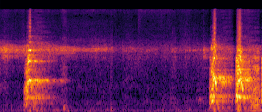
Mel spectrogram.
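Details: Boerboel, a South African Mastiff living in Egypt, gives one resonant bark, falls quiet over a steady high hum, then fires off three rapid heavy barks.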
